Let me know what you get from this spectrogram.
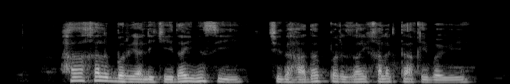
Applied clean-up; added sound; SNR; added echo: none; none; none; none.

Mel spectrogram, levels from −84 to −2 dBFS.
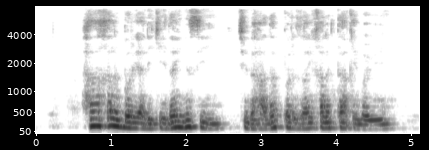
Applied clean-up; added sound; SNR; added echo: none; none; none; reverberation time 0.3 s.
